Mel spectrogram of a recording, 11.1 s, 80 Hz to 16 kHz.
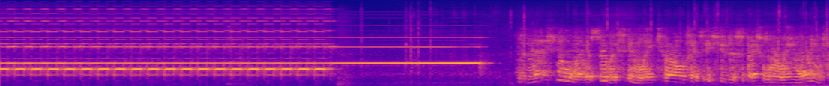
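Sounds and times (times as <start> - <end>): two-tone alarm pulsing: 0.0 - 6.6.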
